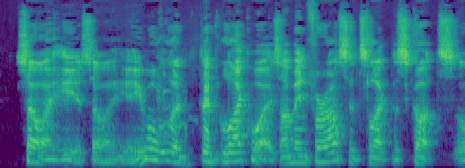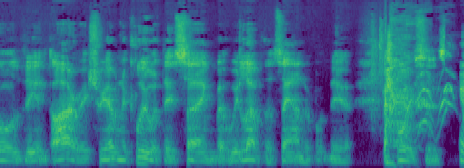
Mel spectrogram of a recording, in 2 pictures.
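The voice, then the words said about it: Australian accent. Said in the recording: “my Aussie accent ... the accent is music to the American ear”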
